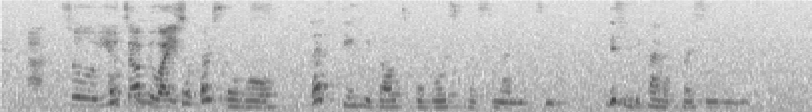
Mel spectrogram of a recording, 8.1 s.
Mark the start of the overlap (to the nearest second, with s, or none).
1 s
